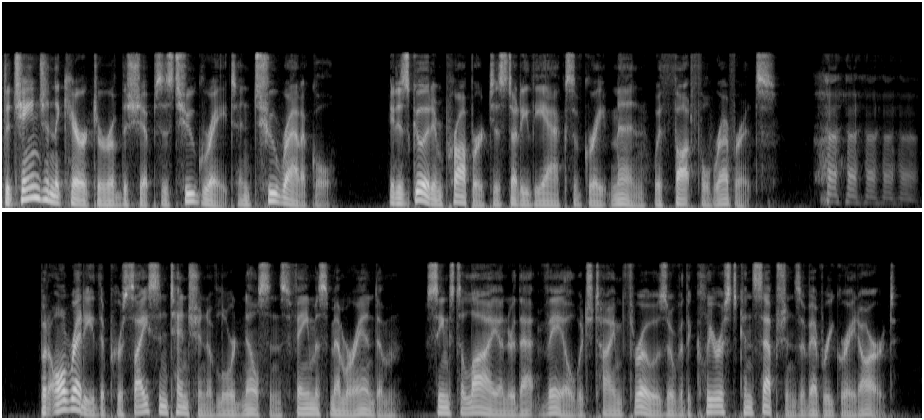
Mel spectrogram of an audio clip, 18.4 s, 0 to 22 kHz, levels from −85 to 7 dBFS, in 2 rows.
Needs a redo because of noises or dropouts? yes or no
yes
